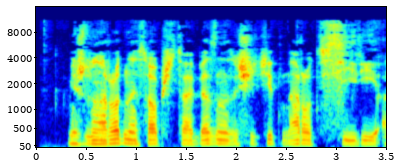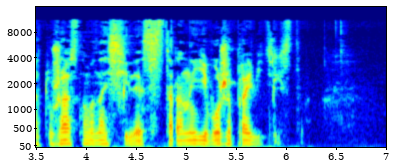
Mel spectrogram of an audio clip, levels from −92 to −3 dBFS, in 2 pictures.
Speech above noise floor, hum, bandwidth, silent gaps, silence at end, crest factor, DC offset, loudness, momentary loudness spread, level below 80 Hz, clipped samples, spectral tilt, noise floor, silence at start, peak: 33 dB; none; 11.5 kHz; none; 0.95 s; 22 dB; under 0.1%; -23 LUFS; 9 LU; -46 dBFS; under 0.1%; -3 dB/octave; -58 dBFS; 0.3 s; -2 dBFS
